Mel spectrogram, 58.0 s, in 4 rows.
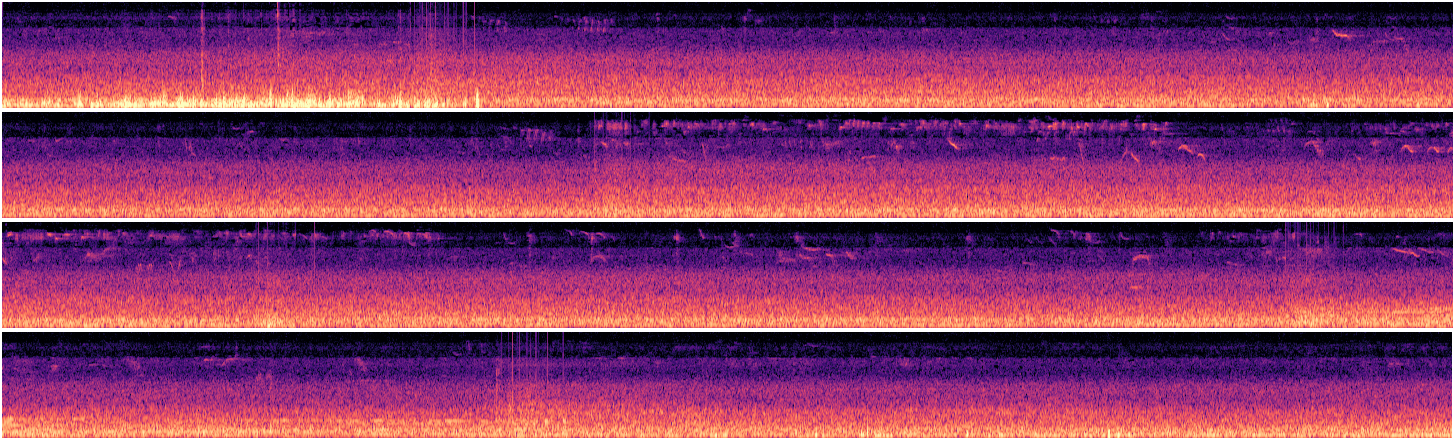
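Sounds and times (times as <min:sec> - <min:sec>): outdoor background hiss: 0:00.0 - 0:58.0
small birds chirping: 0:02.5 - 0:06.2, 0:19.6 - 0:43.4
low hum with steady tones: 0:39.2 - 0:58.0.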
